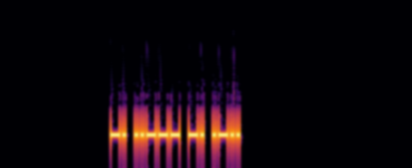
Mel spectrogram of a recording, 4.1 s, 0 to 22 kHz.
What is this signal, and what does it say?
Morse code, heard as a keyed tone, about 40 wpm, 700 Hz. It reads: N2NL
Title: Call Signs Repeated 3x - 40wpm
